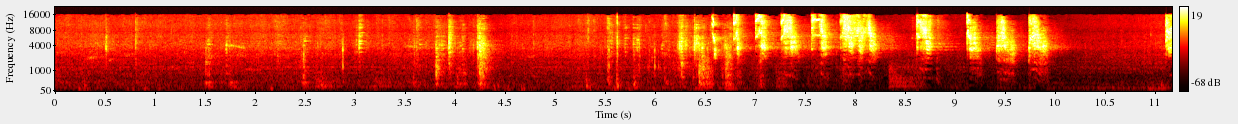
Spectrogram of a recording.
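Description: Cloth rubbing and scrubbing a wet baby macaque's fur: scattered light rubs at first, then from about six seconds in a quick run of loud rubbing strokes, about four or five a second, that stops shortly before the end.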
